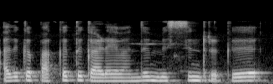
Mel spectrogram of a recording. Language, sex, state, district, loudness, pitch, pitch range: Tamil, female, Tamil Nadu, Kanyakumari, -16 LUFS, 180 Hz, 165-185 Hz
